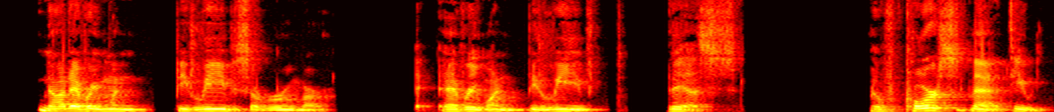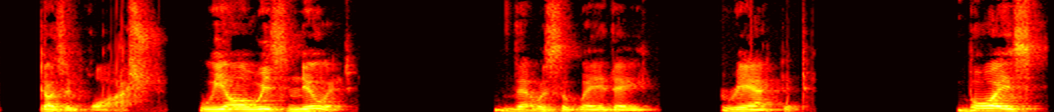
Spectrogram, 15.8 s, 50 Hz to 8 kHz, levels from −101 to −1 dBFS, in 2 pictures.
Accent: American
